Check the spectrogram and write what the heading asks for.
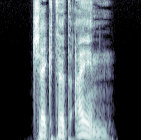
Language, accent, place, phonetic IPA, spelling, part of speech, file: German, Germany, Berlin, [ˌt͡ʃɛktət ˈaɪ̯n], checktet ein, verb, De-checktet ein.ogg
- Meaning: inflection of einchecken: 1. second-person plural preterite 2. second-person plural subjunctive II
